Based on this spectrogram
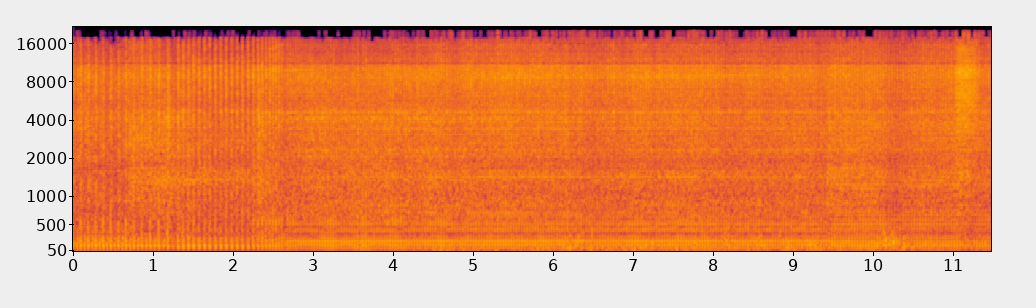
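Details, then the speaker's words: Honda GC190 engine on a pressure washer with about seven years of no maintenance, after carburetor cleaning and an oil change: loud chugging settles into a steady single-cylinder beat without stumbling or surging. "all right sounds pretty good but uh I'm going to use it here for about a 15 minutes the spray on this wheel horse"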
